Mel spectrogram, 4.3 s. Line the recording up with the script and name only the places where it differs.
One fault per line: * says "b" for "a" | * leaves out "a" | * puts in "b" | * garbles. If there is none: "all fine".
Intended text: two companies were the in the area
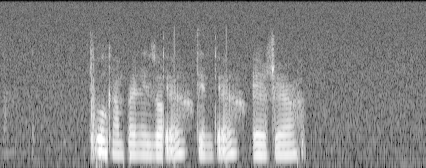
all fine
